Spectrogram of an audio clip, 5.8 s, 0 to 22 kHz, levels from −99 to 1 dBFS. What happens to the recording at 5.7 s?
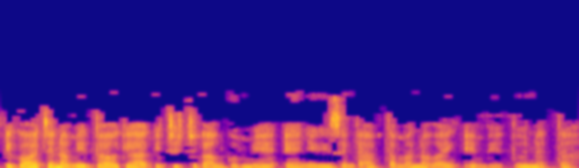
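At 5.7 s the speech sounds washy and ringing, with a hiss that swells and fades with the signal and nothing above 10 kHz, as it does across the whole clip. The likely cause is WMA compression at a low rate, around 32 kbps, where long transform blocks smear quantisation noise and weak detail is discarded.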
